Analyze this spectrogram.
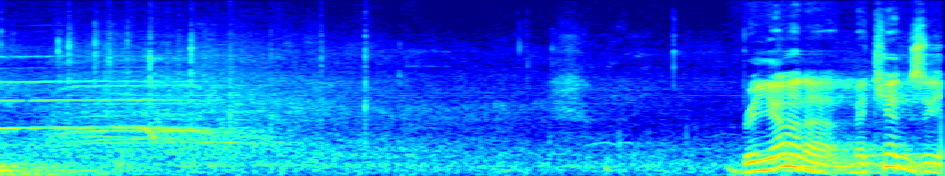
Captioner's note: students cheering and clapping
